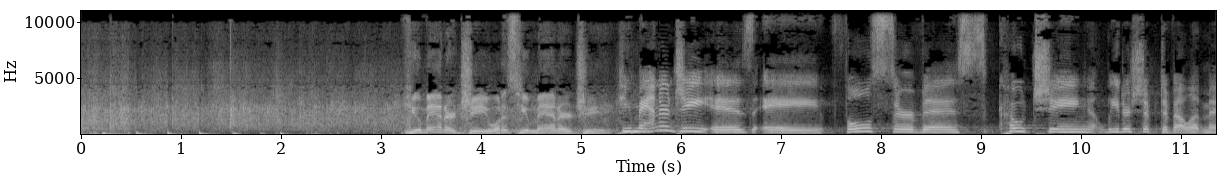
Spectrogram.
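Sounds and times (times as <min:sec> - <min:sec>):
audience applause: 0:00.0 - 0:05.3
speech: 0:03.3 - 0:11.3.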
